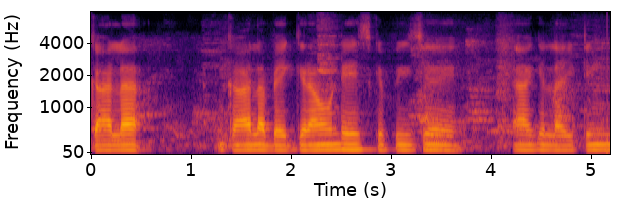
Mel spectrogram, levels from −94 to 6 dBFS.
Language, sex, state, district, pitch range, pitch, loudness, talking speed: Hindi, male, Uttar Pradesh, Gorakhpur, 105-110 Hz, 105 Hz, -22 LUFS, 105 wpm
